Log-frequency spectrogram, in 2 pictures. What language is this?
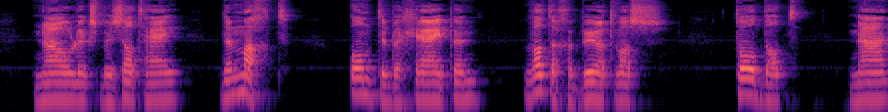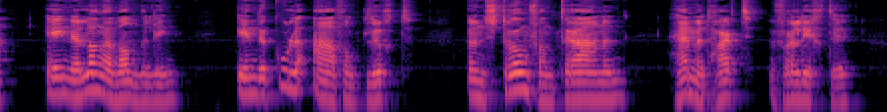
Dutch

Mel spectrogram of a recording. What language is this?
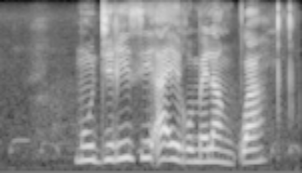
Tswana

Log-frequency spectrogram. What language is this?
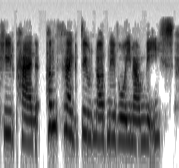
Welsh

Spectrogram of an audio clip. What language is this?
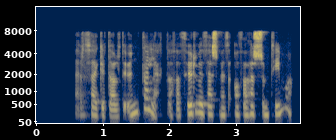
Icelandic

